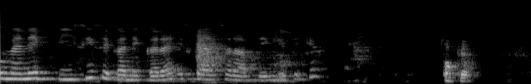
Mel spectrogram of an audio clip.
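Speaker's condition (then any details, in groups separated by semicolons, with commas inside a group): No condition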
